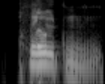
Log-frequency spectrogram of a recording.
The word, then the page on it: pluton: American English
